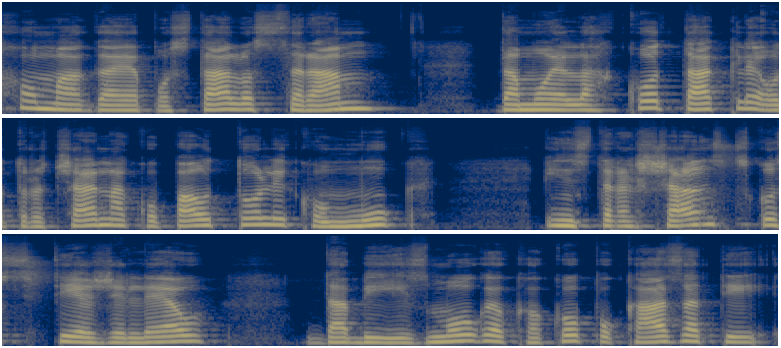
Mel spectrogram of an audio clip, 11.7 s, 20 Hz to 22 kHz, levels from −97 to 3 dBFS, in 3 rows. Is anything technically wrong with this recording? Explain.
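Yes. From 6.93 to 8.05 s the speech shows repeated stalls (stutter): packets arrived late, the jitter buffer kept running dry, and the receiver stretched the last sound through seven waits, about 320 ms in all, the longest 140 ms. Unlike packet-loss dropouts, nothing goes missing; the speech drags and stutters.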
